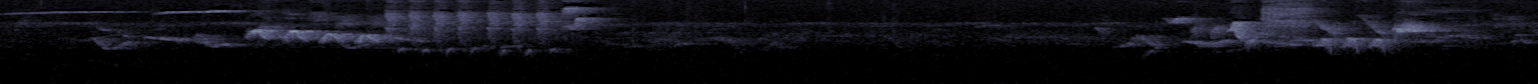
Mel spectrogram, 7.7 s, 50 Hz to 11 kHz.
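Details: Nightingale in forest on a June morning, Lot region of France, 2023: a phrase of quick buzzy repeated notes lasting about two seconds, silence, then a second jumbled, rapid phrase, with faint high calls in the background.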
